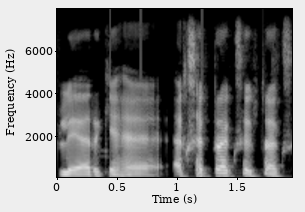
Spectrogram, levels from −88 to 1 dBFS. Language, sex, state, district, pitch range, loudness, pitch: Hindi, male, Bihar, Gopalganj, 110-140 Hz, -19 LUFS, 130 Hz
